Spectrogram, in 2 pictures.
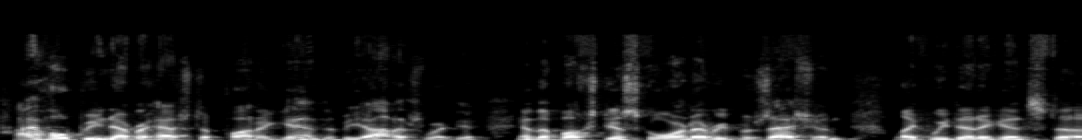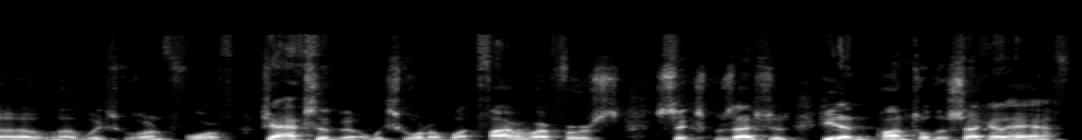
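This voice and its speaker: An older American man, a radio play-by-play announcer, chatting about football in a rambling way, full of restarts and asides. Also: medium pitch. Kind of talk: casual sports radio chat.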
